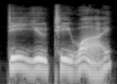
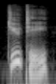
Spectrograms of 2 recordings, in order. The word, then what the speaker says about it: duty: In Britain, you're likely to hear the word D-U-T-Y pronounced as duty, whereas in American English,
